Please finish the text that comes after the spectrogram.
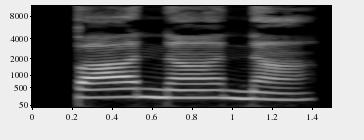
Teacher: in banana, the stress is on the second syllable, ba-na-na. Stressing the wrong syllable can make a word harder to understand, so practicing this will make your speech clearer. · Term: word stress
